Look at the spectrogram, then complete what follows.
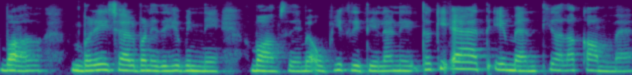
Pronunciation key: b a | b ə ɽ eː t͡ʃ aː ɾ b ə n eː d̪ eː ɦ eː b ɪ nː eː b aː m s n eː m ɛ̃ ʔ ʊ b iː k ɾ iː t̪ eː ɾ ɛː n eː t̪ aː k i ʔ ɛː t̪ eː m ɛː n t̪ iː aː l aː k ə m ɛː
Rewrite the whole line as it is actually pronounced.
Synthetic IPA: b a | b ə ɽ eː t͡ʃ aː l b ə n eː d̪ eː ɦ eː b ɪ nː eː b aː m s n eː m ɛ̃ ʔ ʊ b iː k ɾ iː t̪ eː l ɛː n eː t̪ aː k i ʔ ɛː t̪ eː m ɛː n t̪ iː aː l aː k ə m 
